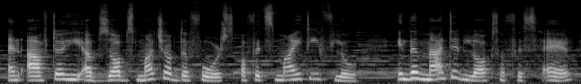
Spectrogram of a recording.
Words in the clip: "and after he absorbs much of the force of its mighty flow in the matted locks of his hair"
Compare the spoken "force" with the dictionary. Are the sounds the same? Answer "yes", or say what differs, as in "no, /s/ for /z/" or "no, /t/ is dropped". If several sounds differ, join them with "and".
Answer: yes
